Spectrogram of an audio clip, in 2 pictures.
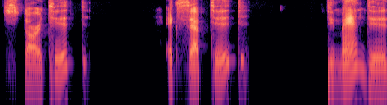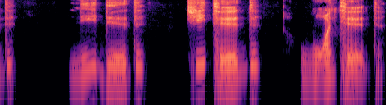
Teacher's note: So you don't stress the long or the short vowel sound. The schwa sound, this id sound, goes at the end of verbs ending in T and D.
